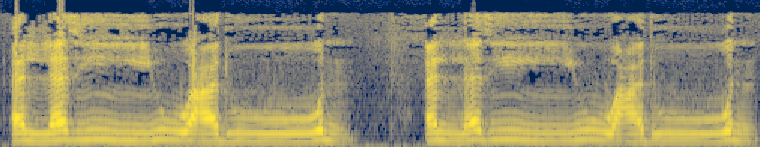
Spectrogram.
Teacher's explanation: Then, the next set is when the first ya is a ya maddiya, followed by another ya, with whatever vowel, it doesn't matter. Then we have to prolong the first ya in order to explain that there are two separate ya's.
